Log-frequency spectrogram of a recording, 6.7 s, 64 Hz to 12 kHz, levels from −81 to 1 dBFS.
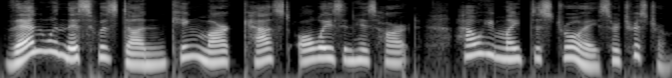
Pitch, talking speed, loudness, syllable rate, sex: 230 Hz, 160 wpm, -20 LUFS, 3.5 syllables/s, female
